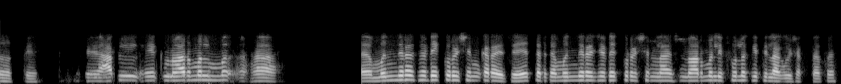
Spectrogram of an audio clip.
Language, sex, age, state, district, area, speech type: Marathi, male, 30-45, Maharashtra, Osmanabad, rural, conversation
